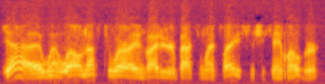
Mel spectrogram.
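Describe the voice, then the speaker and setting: A man's voice: mid-range voice, fairly quick. A man calling into a radio show, sheepish and hesitant as he admits an awkward mistake. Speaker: caller. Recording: dull phone line.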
